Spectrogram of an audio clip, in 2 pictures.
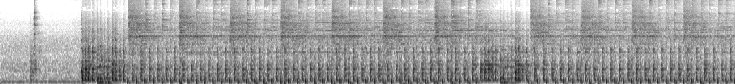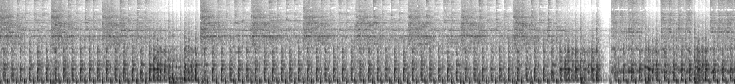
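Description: A drum kit played fast and continuously, bass drum, snare and cymbals together. It starts suddenly about two seconds in after a single tap, with a brief break near the end.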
